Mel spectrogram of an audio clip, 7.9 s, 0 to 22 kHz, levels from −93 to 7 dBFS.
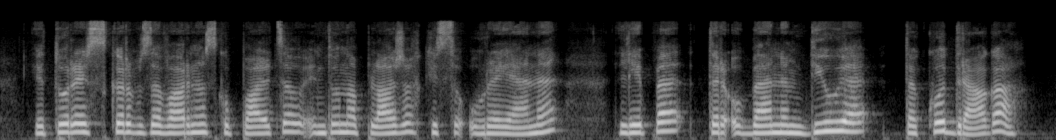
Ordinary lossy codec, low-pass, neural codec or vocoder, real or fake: Opus, 16 kbps; 10.8 kHz; none; real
